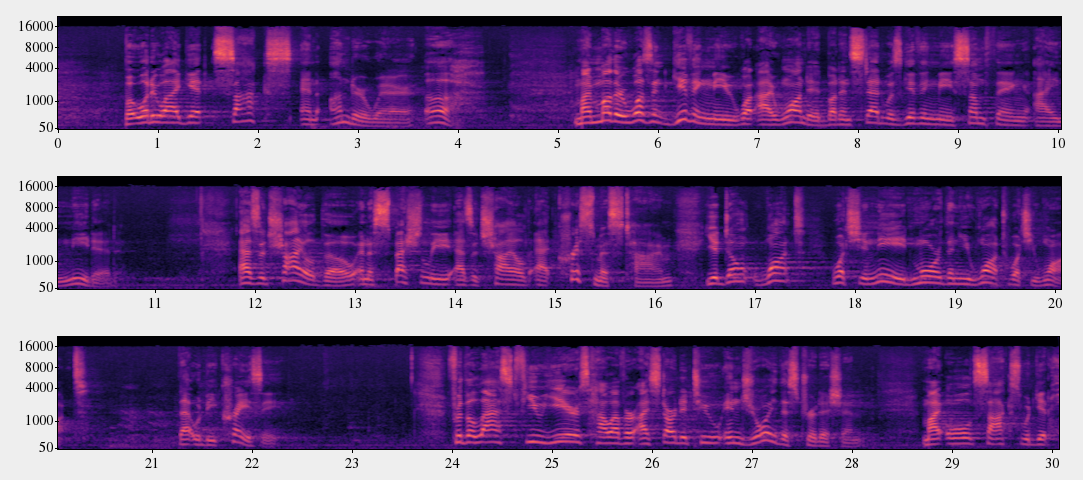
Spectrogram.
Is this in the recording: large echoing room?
yes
